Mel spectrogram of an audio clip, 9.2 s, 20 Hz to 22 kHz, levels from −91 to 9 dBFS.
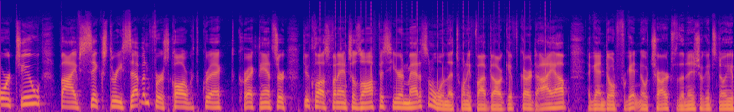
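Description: Just after "correct correct answer to", from 3.87 to 6.87 s, the speech carries periodic USB or driver dropouts: every 64 ms something stalls the audio path and a sliver of signal, well under a millisecond, is replaced by silence. The result is a steady buzz of ticks, about 16 per second, heard only while there is speech. On a waveform these appear as evenly spaced tiny notches; a spectrogram shows thin vertical broadband lines at regular intervals.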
